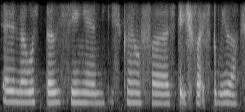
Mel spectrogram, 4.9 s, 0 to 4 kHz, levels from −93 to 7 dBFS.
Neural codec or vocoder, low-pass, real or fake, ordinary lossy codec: codec, 24 kHz, 0.9 kbps, WavTokenizer, medium speech release version 2; 3.6 kHz; fake; Opus, 32 kbps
